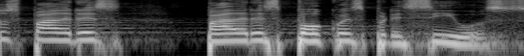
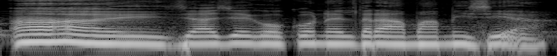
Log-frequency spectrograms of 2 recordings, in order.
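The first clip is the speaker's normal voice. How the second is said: lower, scoffing husband's brush-off; husband waves off his crying wife, lower scoffing tone; dismissive husband; 5 semitones lower than usual. Retold or imitated. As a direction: roll your eyes at her tears. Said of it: "la esposa llora".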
